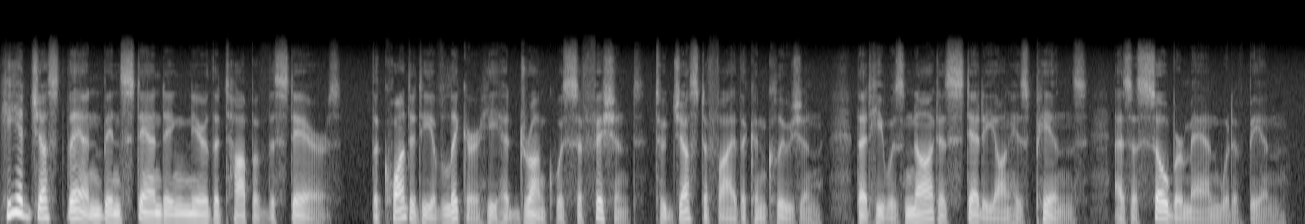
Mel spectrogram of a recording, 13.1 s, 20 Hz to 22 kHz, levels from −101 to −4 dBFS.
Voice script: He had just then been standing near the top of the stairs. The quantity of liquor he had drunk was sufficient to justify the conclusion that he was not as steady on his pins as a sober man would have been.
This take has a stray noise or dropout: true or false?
false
